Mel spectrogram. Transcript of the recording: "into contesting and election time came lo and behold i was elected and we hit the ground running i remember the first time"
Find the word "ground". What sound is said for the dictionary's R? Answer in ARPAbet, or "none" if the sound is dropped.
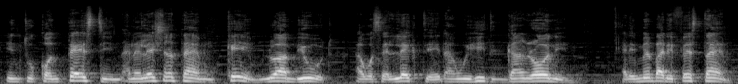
none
